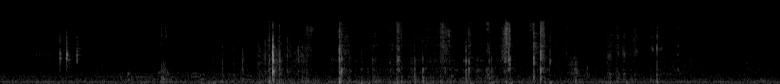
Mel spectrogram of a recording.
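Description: Basketball trading cards handled and sorted by hand: faint, scattered clicks and flicks of card stock for a few seconds, over a low steady hum.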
